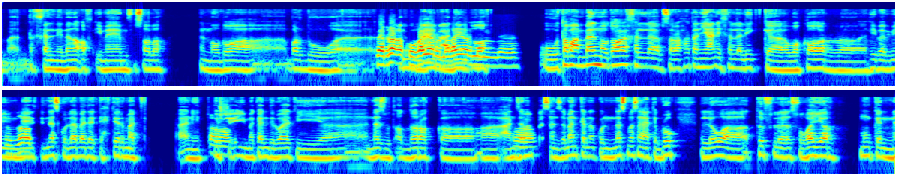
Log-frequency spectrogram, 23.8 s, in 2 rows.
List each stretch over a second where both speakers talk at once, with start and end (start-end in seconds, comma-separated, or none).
5.0-6.6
